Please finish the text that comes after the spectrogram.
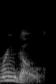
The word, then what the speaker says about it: Ringgold: where she was so so we you don't pronounce it Ringold Georgia in fact that's where Dolly Parton got married by the way a little fun fact for you folks out there um it's not pronounced Ringold it's pronounced Ringo Ringo Georgia and so this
